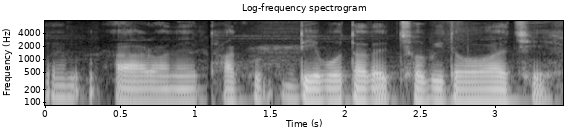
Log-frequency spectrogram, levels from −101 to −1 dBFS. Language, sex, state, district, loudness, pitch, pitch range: Bengali, male, West Bengal, Kolkata, -25 LUFS, 105 Hz, 100-115 Hz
